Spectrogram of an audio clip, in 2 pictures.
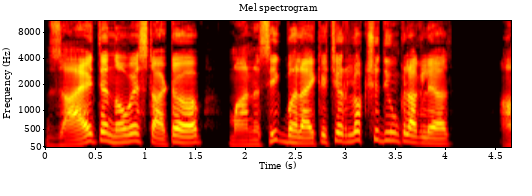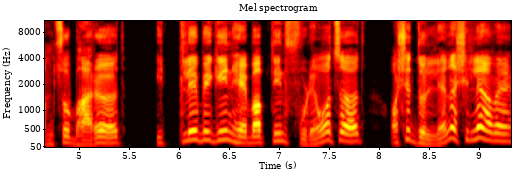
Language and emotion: Goan Konkani, surprised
